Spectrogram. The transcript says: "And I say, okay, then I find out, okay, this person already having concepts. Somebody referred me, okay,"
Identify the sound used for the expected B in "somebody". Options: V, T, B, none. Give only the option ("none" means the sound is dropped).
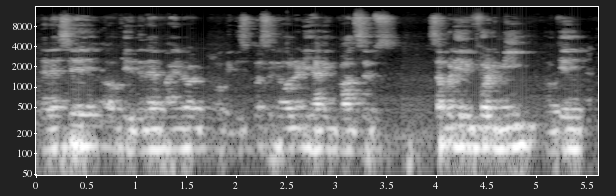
B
